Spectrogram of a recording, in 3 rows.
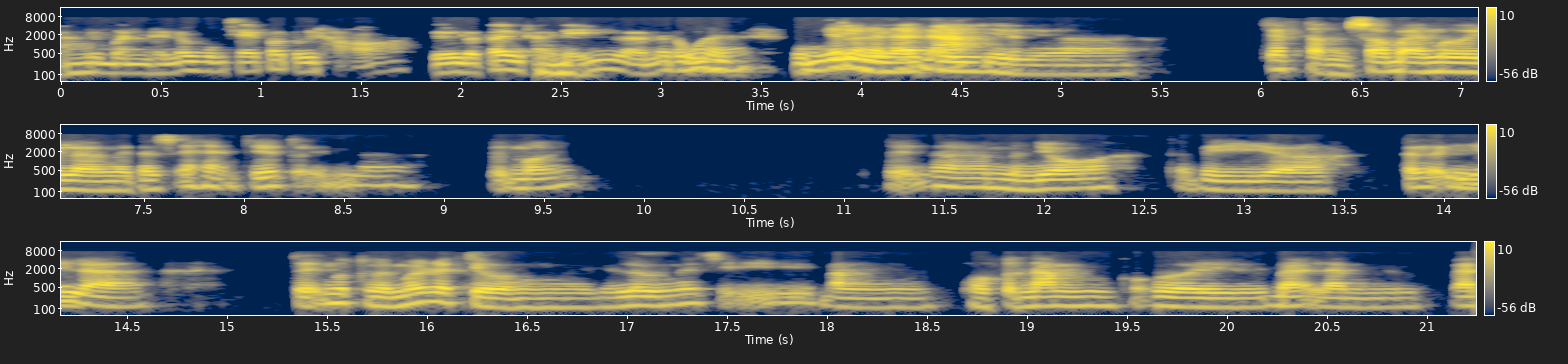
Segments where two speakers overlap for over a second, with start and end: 3.0-4.8

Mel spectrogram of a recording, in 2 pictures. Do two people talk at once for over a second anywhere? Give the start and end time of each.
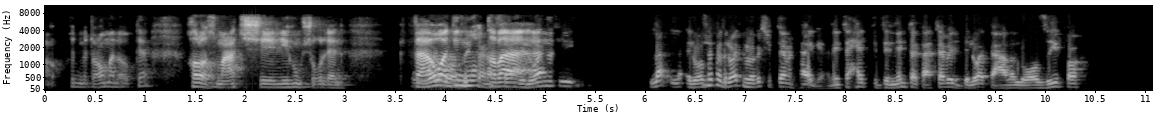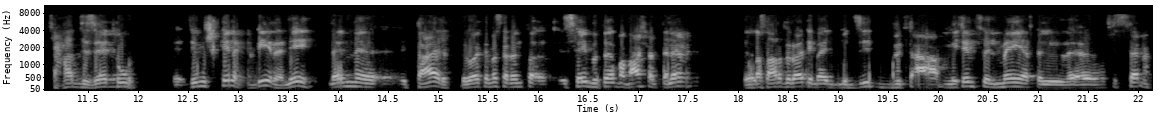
3.7-5.0

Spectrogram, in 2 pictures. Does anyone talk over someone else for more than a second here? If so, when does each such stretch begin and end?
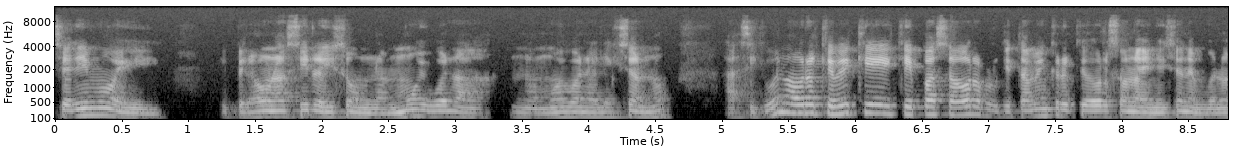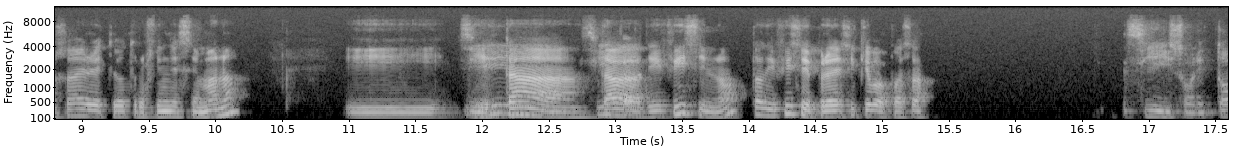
11.9-13.2

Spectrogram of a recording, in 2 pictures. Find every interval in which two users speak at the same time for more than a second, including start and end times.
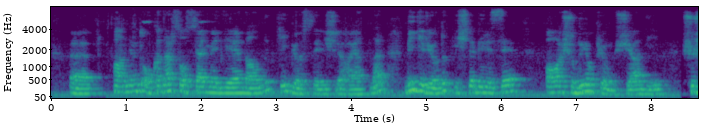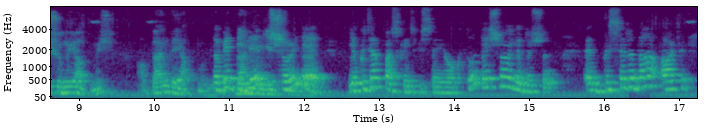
10.8-12.1

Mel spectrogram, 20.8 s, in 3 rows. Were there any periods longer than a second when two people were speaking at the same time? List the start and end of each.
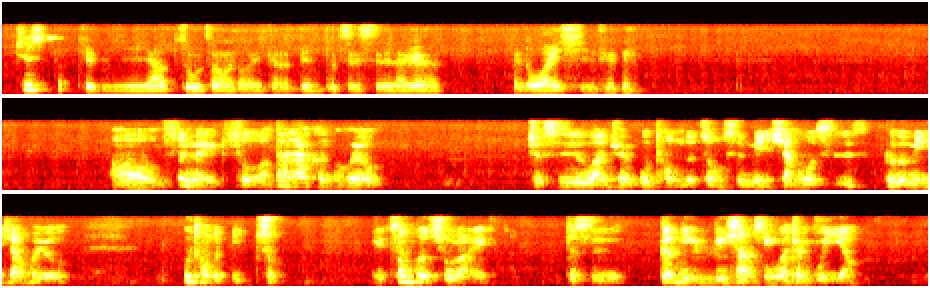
none

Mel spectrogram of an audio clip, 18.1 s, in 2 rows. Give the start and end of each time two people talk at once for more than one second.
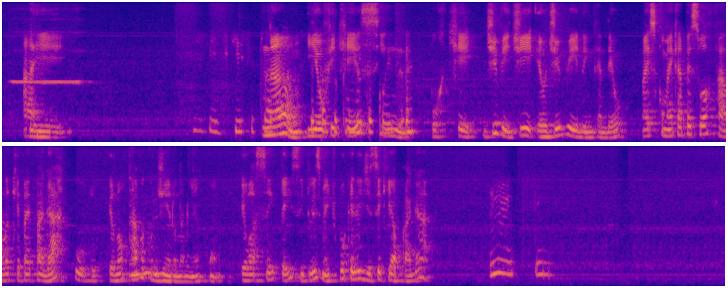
3.2-5.0

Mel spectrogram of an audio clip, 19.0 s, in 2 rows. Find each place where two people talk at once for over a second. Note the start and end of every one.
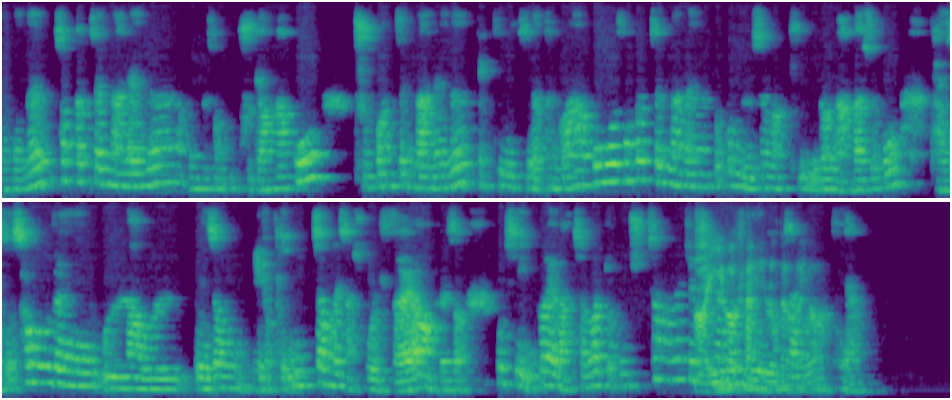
16.4-17.7

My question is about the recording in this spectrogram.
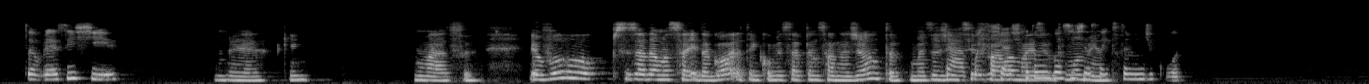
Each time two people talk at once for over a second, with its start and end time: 9.4-11.1

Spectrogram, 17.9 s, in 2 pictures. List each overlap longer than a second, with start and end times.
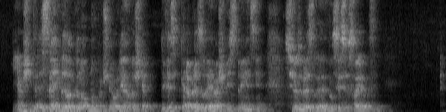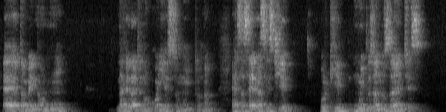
none

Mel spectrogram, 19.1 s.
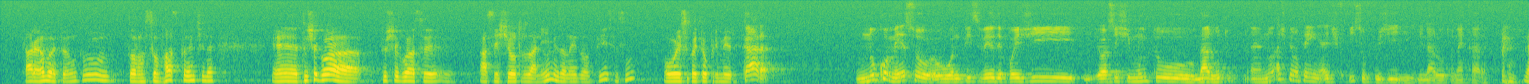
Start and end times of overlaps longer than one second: none

